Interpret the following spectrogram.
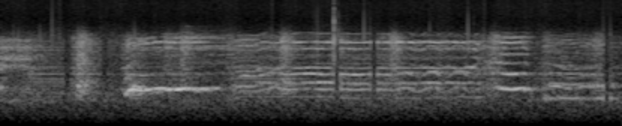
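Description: Music: a singing voice holding long notes with vibrato, moving to a new pitch every second or so.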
